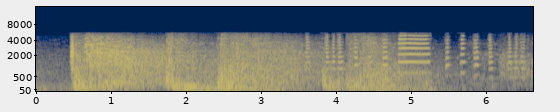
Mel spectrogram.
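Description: Artillery cannons fire four heavy, booming blasts one after another, each rolling off into a rumble, followed by a string of short, clipped tonal bursts near the end.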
